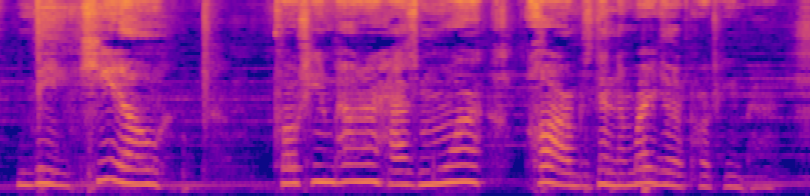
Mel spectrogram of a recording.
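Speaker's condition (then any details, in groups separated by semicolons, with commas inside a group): Brain injury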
